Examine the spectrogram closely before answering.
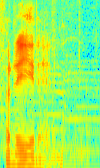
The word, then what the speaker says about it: Frieren: Frieren. I actually suspected that that's how you pronounce it.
